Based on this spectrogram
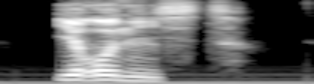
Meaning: ironist
- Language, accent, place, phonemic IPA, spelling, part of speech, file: French, France, Lyon, /i.ʁɔ.nist/, ironiste, noun, LL-Q150 (fra)-ironiste.wav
